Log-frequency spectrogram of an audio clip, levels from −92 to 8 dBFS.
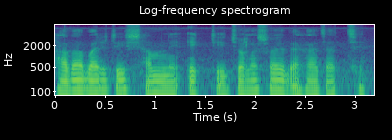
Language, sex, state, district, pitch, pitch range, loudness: Bengali, male, West Bengal, Cooch Behar, 105 Hz, 95-110 Hz, -20 LUFS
